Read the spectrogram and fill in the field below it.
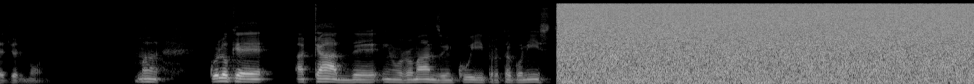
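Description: Speech, and from 5.57 s to the end it collapses into loud noise with the talker buried underneath, running at half speed and an octave low. That's a wrong sample width. It sounds like 32-bit samples read as 16-bit, so each sample splits into two values and only the upper halves still carry the real signal.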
